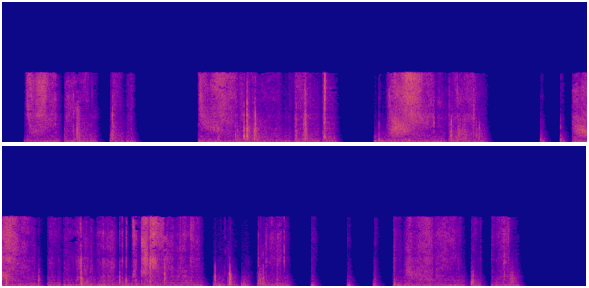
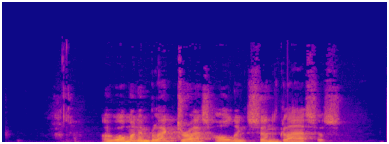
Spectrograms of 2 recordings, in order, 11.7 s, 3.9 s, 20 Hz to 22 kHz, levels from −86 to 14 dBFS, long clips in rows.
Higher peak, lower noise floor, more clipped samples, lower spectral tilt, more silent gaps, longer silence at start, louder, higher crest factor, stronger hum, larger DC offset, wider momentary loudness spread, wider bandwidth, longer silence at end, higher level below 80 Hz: second, -8 dBFS vs -2 dBFS; first, under -90 dBFS vs -57 dBFS; neither; second, -1.5 dB/octave vs -5 dB/octave; first, 1.43-1.94 s, 3.46-3.71 s, 4.95-5.36 s, 8.83-8.92 s, 9.09-9.29 s, 9.45-9.55 s vs none; second, 0.2 s vs 0.55 s; second, -33 LUFS vs -18 LUFS; first, 28 dB vs 18 dB; neither; neither; first, 22 LU vs 11 LU; second, 11.5 kHz vs 16 kHz; first, 0.65 s vs 0.5 s; second, -76 dBFS vs -60 dBFS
